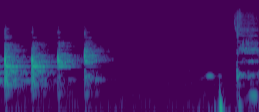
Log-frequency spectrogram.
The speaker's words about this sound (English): Now, as she's in her successful practice, someone comes knocking at her door.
